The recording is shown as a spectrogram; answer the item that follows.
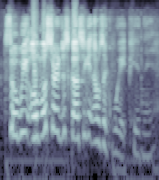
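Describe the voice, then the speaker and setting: A woman's voice: high-pitched, very fast, soft background music. A young American woman streamer chatting casually and animatedly, giggling as she tells stories. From United States. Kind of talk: casual chat.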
